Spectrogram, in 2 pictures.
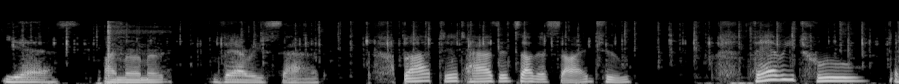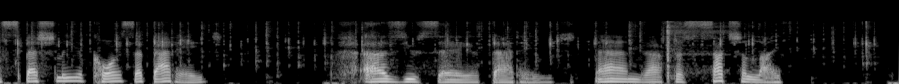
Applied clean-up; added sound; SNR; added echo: classical method spectral subtraction.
